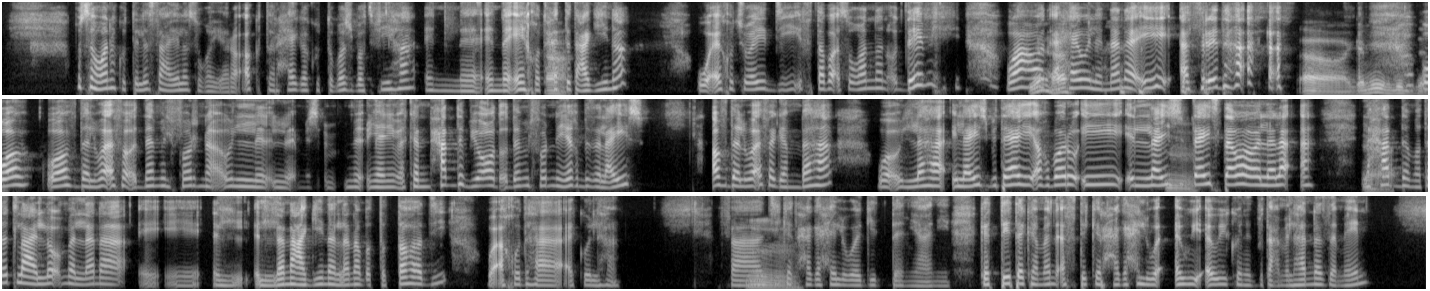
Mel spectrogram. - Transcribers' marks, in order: other background noise; laughing while speaking: "قدّامي"; laugh; laughing while speaking: "أفردها"; laugh; tapping
- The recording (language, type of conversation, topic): Arabic, podcast, إيه أكتر ذكرى بتفتكرها أول ما تشم ريحة خبز الفرن؟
